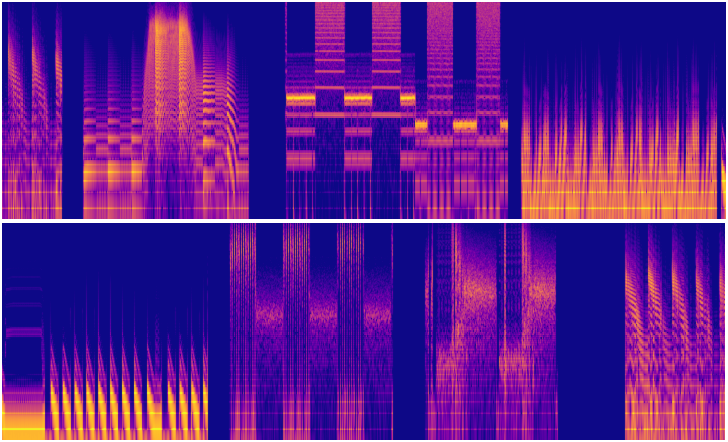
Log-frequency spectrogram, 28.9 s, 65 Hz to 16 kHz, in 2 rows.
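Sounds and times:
synthesizer blips: 0.2 - 5.0, 27.0 - 28.9
noisy synth hits: 2.8 - 3.9.

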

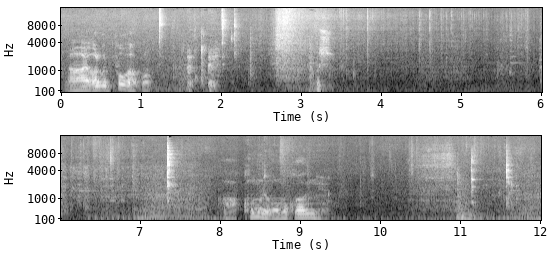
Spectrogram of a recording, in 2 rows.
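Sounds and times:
hissing whoosh: 0.0 - 8.2.

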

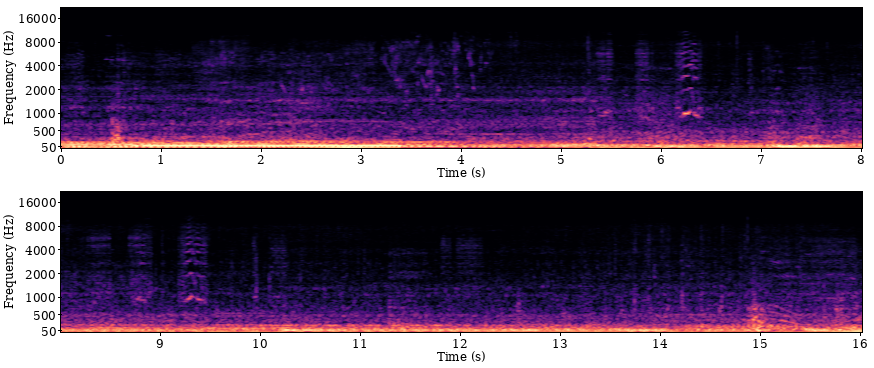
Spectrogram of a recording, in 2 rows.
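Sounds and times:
vehicle engine running: 0.0 - 16.0
wavering honk-like calls: 8.1 - 10.4.

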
